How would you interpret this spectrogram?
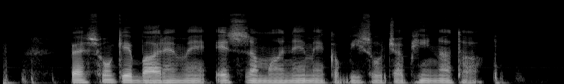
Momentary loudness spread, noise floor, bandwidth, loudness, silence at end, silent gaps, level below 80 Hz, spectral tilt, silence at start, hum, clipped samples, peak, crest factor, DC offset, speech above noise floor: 16 LU; -66 dBFS; 11.5 kHz; -27 LUFS; 0.6 s; none; -36 dBFS; -7 dB/octave; 0.05 s; none; under 0.1%; -8 dBFS; 20 dB; under 0.1%; 40 dB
